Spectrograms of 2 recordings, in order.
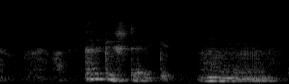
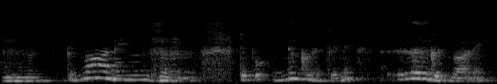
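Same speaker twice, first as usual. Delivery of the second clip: put-on affectionate baby talk, higher and louder; cooing baby talk; 3 semitones higher, 3 dB louder than usual. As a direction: sweet-talk a toddler awake, lilting and affectionate. Cooing baby talk to little girl.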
